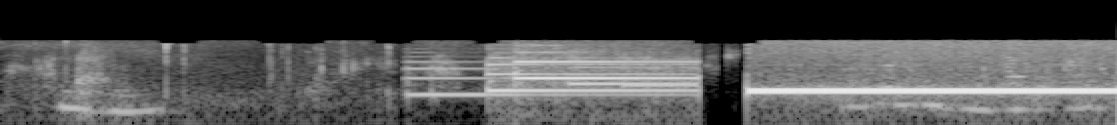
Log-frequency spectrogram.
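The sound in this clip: Telephone line tones during a call transfer: a brief voice at the start, then a steady multi-toned electronic tone, a short gap, and a louder continuous single-pitched tone holding to the end.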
